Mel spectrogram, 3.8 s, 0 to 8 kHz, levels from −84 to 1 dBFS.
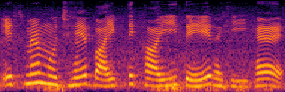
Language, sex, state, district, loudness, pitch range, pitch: Hindi, female, Madhya Pradesh, Katni, -14 LUFS, 205-260 Hz, 220 Hz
